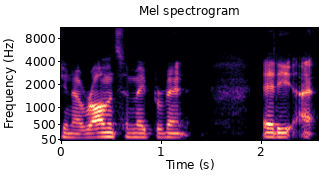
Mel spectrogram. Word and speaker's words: Etienne: It says, Robinson may prevent Eddie. I'm thinking it's Etienne is how that's pronounced.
